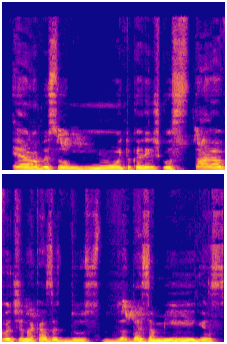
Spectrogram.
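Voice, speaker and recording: A dark, mellow tone with ordinary pitch variation. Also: woman. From Brazil, Paranaíba. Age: 50s. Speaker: vlogger. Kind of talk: personal testimony live stream.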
